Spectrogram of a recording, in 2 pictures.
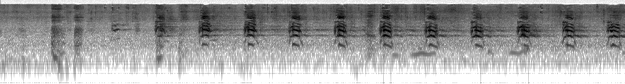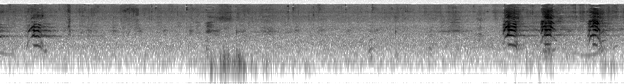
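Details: Cesky, a female dog, barking during her favourite game of being chased: a fast run of about a dozen sharp, high, ringing barks at a steady pace, a short quiet pause, then three more barks close together.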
